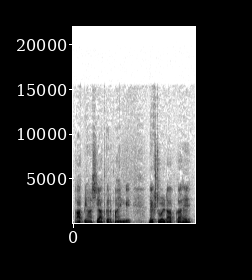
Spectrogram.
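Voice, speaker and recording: A man's voice: fairly low pitch, fast. A young man teaching exam vocabulary step by step, with frequent filler sounds and memory tricks. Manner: explains word tricks step by step, many fillers. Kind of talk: exam-prep vocabulary lesson.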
